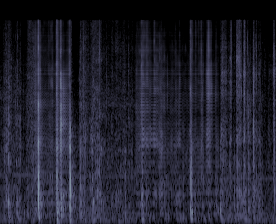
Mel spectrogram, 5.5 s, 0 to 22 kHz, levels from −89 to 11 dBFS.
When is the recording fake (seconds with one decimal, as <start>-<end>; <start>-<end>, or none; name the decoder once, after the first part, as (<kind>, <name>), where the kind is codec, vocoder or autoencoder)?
0.7-1.4 (vocoder, Vocos); 2.7-4.4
